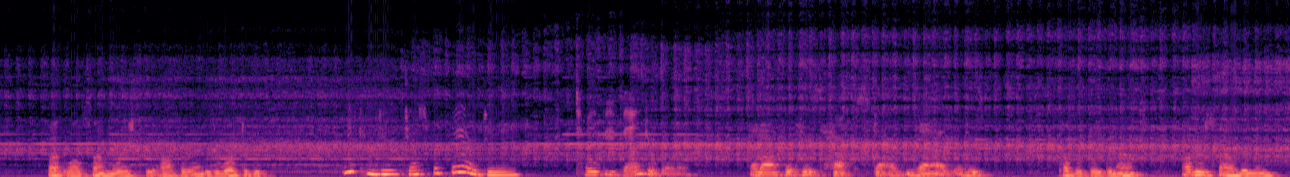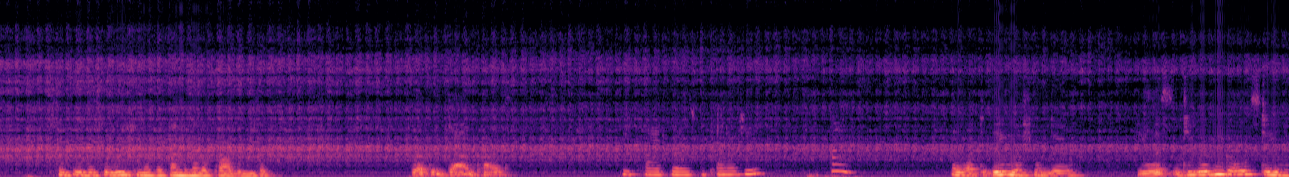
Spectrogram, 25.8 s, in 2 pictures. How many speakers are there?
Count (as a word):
four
